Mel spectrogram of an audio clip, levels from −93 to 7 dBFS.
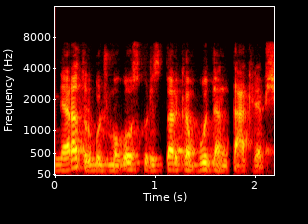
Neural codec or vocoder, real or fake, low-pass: codec, 16 kHz, 16 kbps, FunCodec, trained on Chinese and English, 50 frames a second; fake; 7.2 kHz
